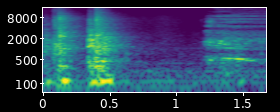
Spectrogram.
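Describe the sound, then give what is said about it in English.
A new chair creaks: two quick strained creaks in a row, then a pause before a longer, softer groan of wood as it shifts again. No one speaks. “It's your creaky-ass furniture. It's the new chairs.”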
